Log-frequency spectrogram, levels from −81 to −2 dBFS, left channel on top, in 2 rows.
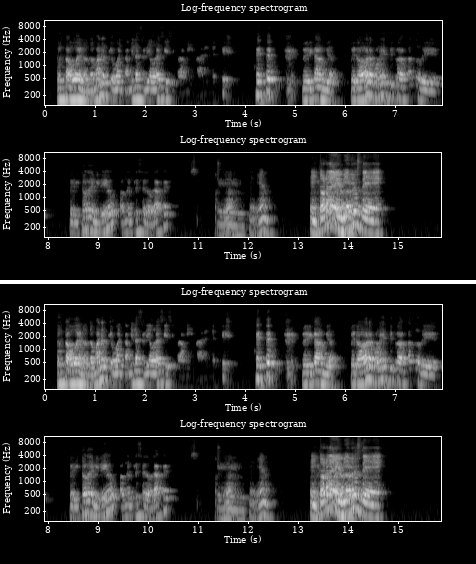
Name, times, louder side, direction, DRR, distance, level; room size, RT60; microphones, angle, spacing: voice 1, 0.2-3.2 3.5-3.7 4.2-5.8 6.1-7.8 8.4-10.4 11.4-11.9 13.4-14.3, right 1 dB, 55° right, 2.2 m, -29 dB
voice 2, 12.0-12.4 13.2-14.6, equal, 10° left, 0.8 m, -25 dB
5.8 x 3.5 x 5.0 m
head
